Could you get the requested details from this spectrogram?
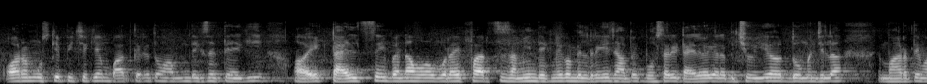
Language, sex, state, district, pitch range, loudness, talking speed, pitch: Hindi, male, Uttar Pradesh, Jyotiba Phule Nagar, 145-155 Hz, -18 LUFS, 265 wpm, 150 Hz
